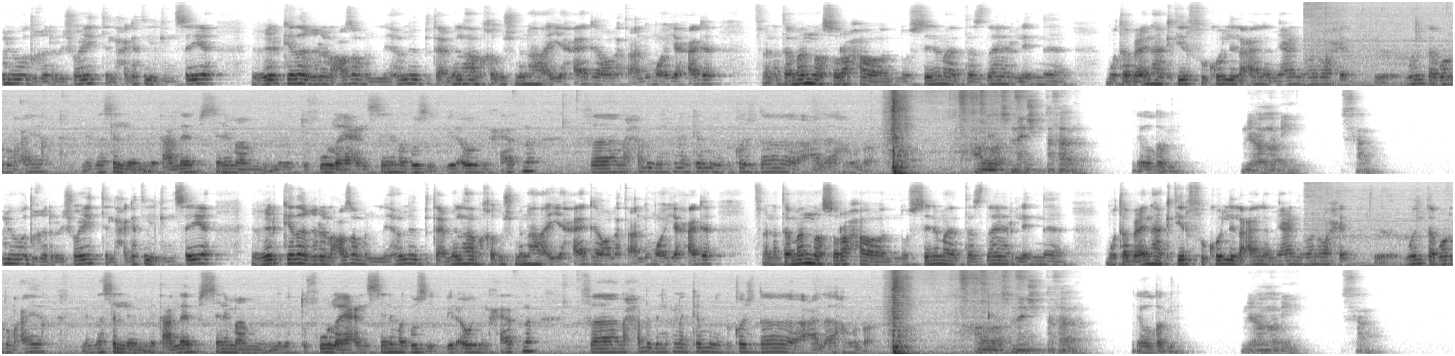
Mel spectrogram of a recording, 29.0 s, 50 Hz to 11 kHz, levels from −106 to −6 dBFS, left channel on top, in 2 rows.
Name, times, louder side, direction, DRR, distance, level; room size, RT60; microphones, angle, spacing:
voice 1, 0.0-2.1 2.5-7.1 7.6-10.6 11.0-14.9 15.3-20.0 20.3-23.2 25.9-26.3, right 2 dB, 35° right, 0.4 m, -39 dB
sound 1, 13.0-24.8, equal, 70° left, 1.5 m, -42 dB
voice 2, 24.2-25.3 26.9-27.4 27.9-28.2, left 2 dB, 50° left, 1.2 m, -45 dB
5.4 x 3.8 x 2.3 m
head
